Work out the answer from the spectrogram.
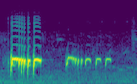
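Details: A zebra dove from local stock, used to stimulate other doves to sing back, gives one loud vibrating coo, then after a pause a quieter series of six short descending notes.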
